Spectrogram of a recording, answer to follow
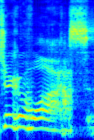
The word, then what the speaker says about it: gigawatts: to working out factory it is chica watts it is jig of watts i thought that's i thought jingle watch was spelled with the j that's why i always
